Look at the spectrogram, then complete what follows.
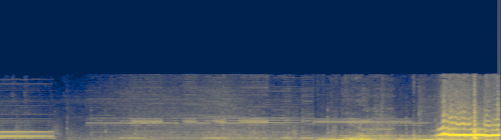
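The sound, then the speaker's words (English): In the opening of a movie, a car engine rumbles and shifts as the vehicle moves back and forth, growing louder before a sharp tire squeal near the end; a short electronic tone sounds at the start. “I remember the trailer only because I think part of the trailer was the first part of the movie with the car going back and forth.”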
